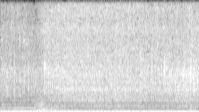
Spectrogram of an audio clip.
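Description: A spice paste of turmeric, cumin, ginger, green chili and chopped tomato fries in a pan with a dense, steady sizzle close up, with no talking.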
